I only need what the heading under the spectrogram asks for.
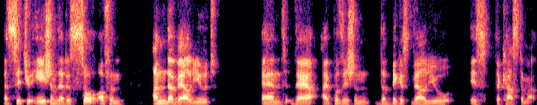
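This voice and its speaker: A man with a German accent introducing himself as an investor, speaking in a measured, businesslike way with frequent pauses and ums. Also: mid-range voice, fairly even intonation. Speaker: investor and entrepreneur. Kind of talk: self-introduction to camera.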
